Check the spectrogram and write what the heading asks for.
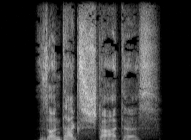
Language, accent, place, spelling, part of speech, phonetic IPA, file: German, Germany, Berlin, Sonntagsstaates, noun, [ˈzɔntaːksˌʃtaːtəs], De-Sonntagsstaates.ogg
- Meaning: genitive of Sonntagsstaat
